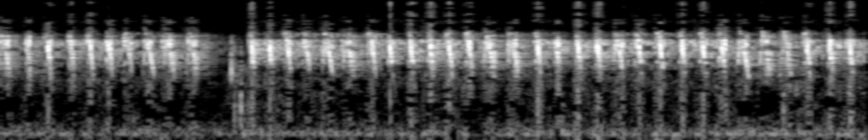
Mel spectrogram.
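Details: Bar-winged prinia song used to tutor magpie-robins: an almost unbroken, high, rapid trill of sharp repeated notes, about three per second in pulses, with one short break early on.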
